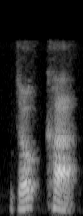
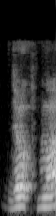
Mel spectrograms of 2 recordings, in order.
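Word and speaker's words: যক্ষ্মা: যো খা যখ মফলা যক্ষা মফলা থাকার জন্য আপনারা এটি জখমা বলবেন না জখমা বললে ভুল হবে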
